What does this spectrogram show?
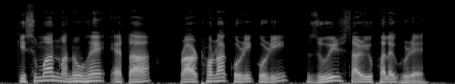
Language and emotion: Assamese, neutral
